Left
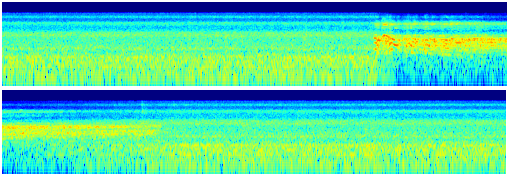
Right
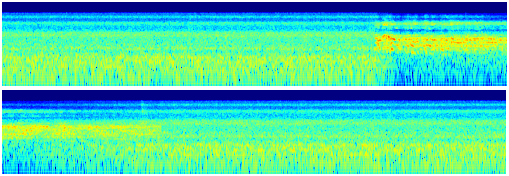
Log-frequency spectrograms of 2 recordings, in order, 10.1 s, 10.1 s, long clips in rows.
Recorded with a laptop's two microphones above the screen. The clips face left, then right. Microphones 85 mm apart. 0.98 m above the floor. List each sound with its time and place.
3.7 s laughter: 75° left (ahead or behind), 4.5 m; by 6.7 s 20° left (ahead or behind), 5 m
